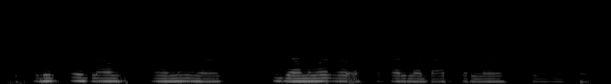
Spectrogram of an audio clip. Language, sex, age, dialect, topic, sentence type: Maithili, male, 18-24, Angika, agriculture, statement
